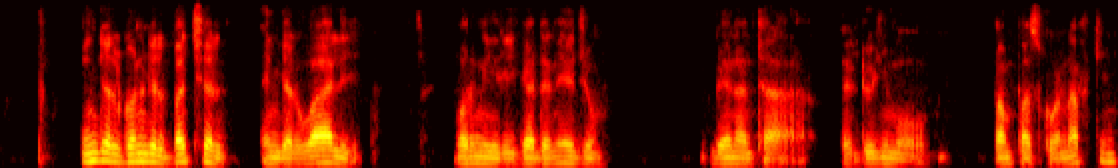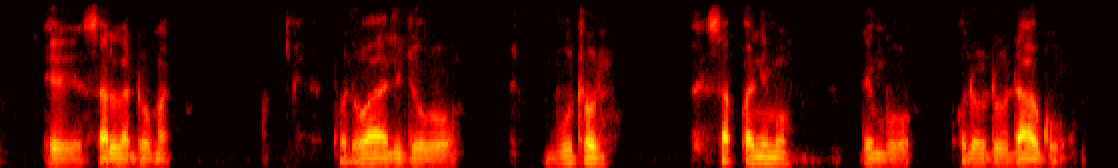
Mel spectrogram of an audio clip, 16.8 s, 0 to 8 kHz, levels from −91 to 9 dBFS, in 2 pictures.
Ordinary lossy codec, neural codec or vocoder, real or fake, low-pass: Opus, 24 kbps; codec, 24 kHz, 6 kbps, HILCodec; fake; 7.2 kHz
